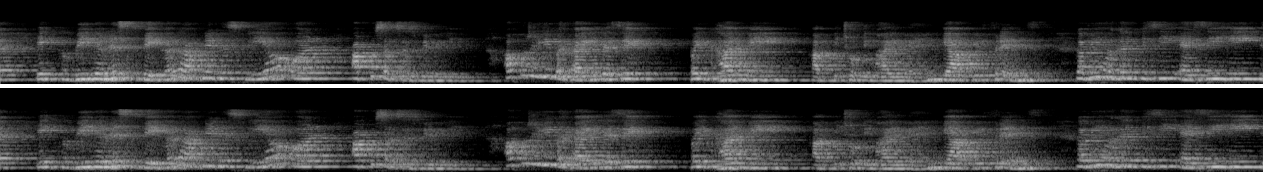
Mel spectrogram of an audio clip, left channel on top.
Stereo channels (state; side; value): normal; both; correlation 0.76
